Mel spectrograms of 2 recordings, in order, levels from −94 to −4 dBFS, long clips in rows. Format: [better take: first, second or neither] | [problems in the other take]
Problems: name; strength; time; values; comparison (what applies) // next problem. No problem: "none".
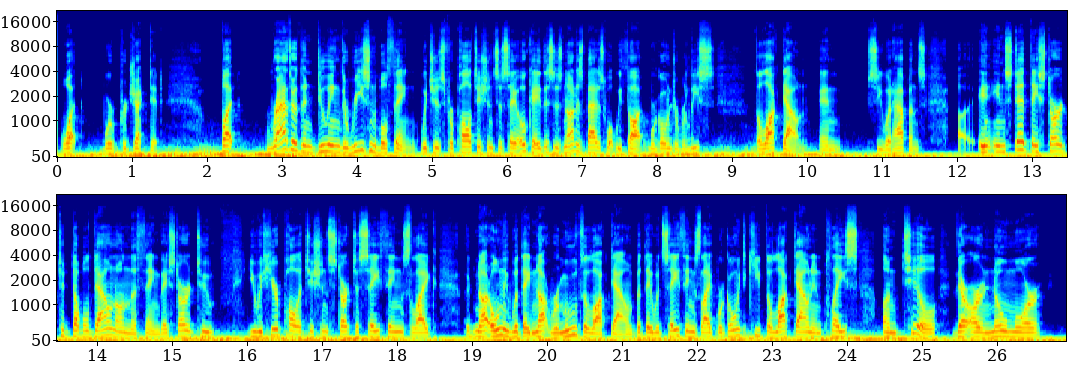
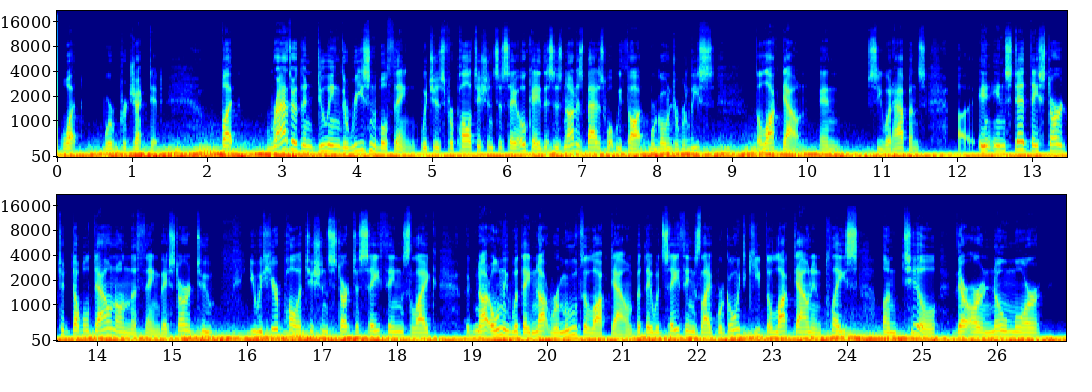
first | low rumble; loud; throughout; 10 dB below the speech; faint in the first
